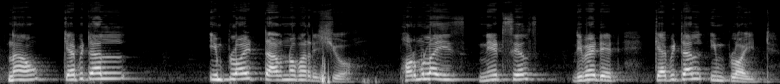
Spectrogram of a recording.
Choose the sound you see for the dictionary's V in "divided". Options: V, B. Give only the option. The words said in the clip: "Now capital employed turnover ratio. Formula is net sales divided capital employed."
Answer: B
